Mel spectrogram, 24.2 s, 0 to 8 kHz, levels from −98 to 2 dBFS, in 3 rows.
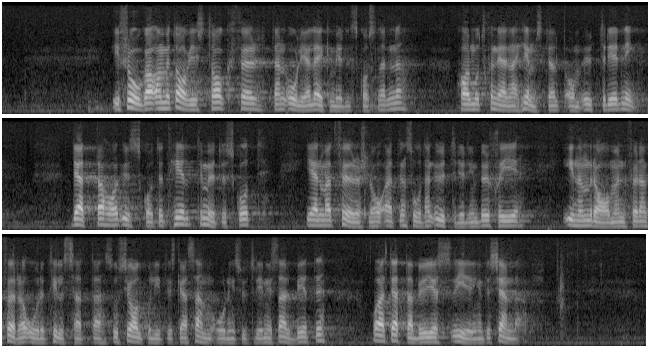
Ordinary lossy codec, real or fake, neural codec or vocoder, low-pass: none; real; none; 7.2 kHz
